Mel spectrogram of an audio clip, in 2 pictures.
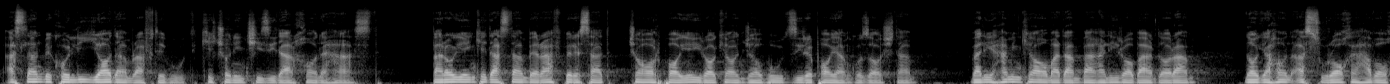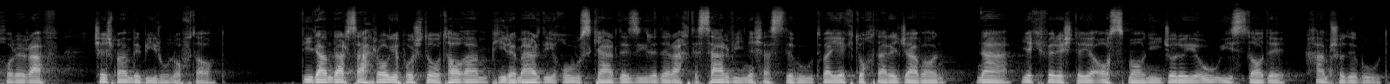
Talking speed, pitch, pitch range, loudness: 155 wpm, 100 Hz, 95-105 Hz, -22 LUFS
